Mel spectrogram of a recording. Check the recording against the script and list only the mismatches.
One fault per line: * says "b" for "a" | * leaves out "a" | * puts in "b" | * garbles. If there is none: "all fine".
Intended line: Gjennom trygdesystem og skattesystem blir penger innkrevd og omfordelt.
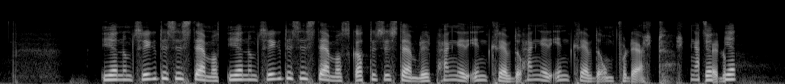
* puts in "gjennom trygdesystem"
* puts in "penger innkrevd"
* garbles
